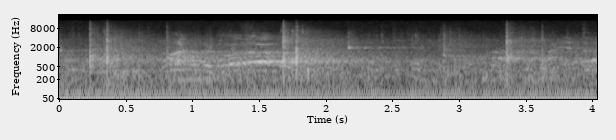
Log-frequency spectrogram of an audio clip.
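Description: Badminton rally: sharp shuttlecock hits off racket strings, four or so spaced irregularly, with a shoe squeak on the court floor between them. Hall background noise runs under it.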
